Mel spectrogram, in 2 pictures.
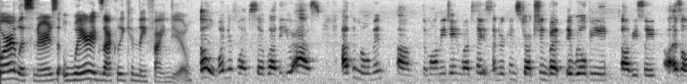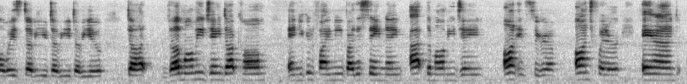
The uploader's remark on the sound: did not notice how low the volume was until I edited, my apologies for the sound!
